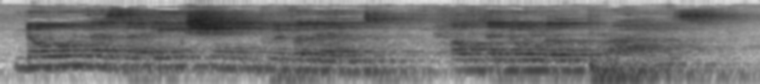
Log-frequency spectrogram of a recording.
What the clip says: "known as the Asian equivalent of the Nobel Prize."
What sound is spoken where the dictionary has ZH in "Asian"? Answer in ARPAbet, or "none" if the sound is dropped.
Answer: SH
